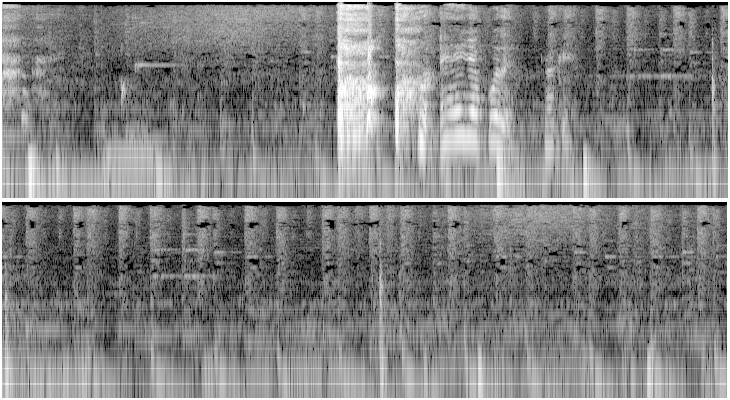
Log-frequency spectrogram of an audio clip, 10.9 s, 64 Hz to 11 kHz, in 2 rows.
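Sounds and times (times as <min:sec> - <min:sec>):
person coughing: 0:02.5 - 0:03.3
speech: 0:03.4 - 0:04.5.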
